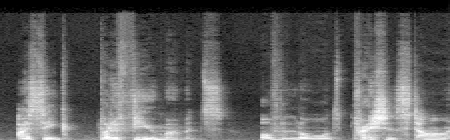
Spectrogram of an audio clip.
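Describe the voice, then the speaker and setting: In a put-on character voice, a man talks fairly slowly with a raspy, fairly low pitch. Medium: short film. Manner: formal, wheedling.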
